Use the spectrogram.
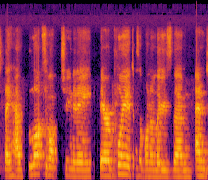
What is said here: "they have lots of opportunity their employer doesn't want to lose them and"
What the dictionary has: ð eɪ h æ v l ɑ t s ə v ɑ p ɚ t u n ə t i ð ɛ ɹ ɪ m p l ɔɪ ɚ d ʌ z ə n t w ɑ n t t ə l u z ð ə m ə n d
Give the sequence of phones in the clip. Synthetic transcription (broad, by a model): ð eɪ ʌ v l ɑ t s ə v ɑ p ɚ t u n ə t i ð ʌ ɹ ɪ m p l ɔɪ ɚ d ʌ z ə n t w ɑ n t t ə l u z ð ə m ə n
